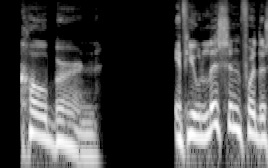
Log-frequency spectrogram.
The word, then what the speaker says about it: Cockburn: It might be pronounced Coburn.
